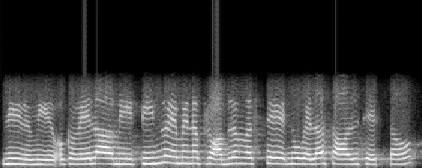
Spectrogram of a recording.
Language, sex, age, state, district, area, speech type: Telugu, female, 18-30, Telangana, Warangal, rural, conversation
